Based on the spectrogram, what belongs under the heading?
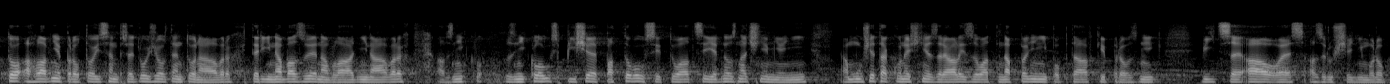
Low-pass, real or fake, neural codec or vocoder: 7.2 kHz; real; none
